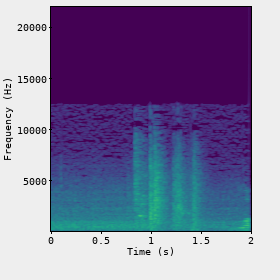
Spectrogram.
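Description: Slide projector changing slides: a short clatter of four or so quick clacks about a second in, over a faint steady hum.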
